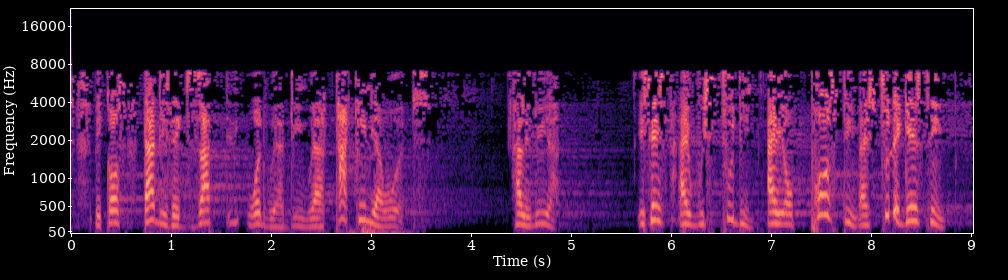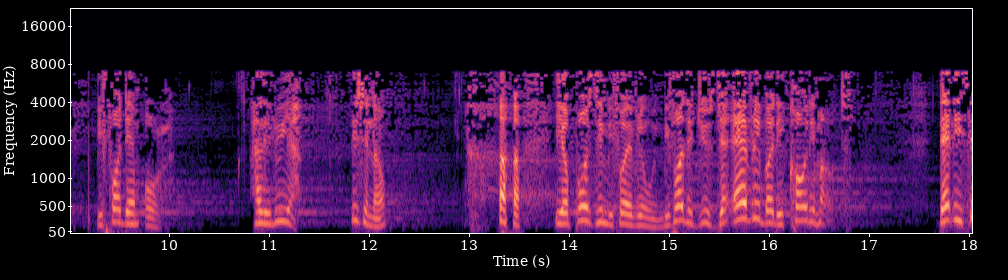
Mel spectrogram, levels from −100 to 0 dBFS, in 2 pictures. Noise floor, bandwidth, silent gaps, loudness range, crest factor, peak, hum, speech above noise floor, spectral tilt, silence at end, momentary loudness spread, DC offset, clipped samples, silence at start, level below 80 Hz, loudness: -64 dBFS; 7.4 kHz; none; 7 LU; 24 dB; -2 dBFS; none; 40 dB; -0.5 dB/octave; 0 s; 15 LU; under 0.1%; under 0.1%; 0 s; -58 dBFS; -24 LUFS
